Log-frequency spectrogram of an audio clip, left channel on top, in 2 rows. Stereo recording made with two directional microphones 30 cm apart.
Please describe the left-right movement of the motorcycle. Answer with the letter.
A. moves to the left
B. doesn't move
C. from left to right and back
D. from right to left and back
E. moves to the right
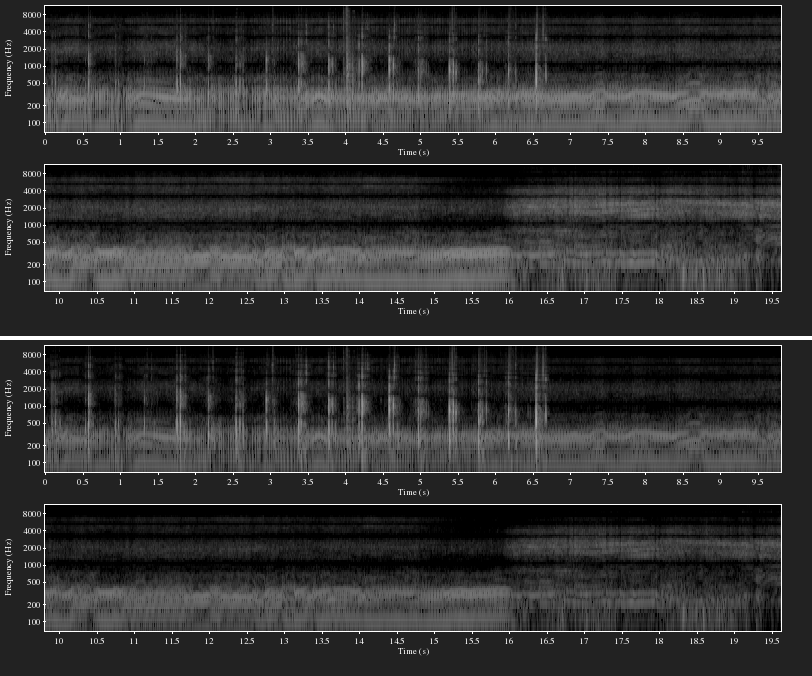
B.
